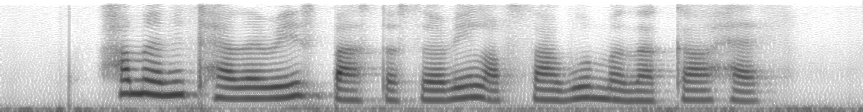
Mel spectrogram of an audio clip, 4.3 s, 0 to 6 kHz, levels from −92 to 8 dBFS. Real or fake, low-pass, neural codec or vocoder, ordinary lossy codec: fake; 5.4 kHz; codec, 24 kHz, 0.9 kbps, WavTokenizer, large speech release; none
